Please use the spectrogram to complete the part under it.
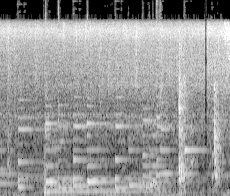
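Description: Turkey sizzling in a pan for a turkey curry, a soft steady crackle of frying running beneath louder tonal music throughout.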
